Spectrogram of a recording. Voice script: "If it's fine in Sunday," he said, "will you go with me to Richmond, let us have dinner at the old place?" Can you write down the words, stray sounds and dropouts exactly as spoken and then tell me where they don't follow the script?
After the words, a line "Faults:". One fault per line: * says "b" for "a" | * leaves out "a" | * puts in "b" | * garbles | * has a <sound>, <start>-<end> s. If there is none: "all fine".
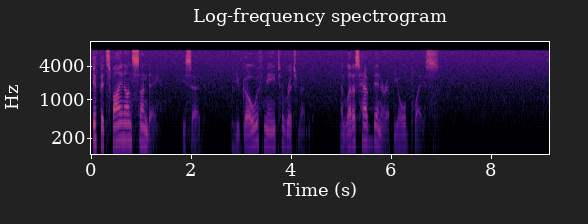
"If it's fine on Sunday," he said, "will you go with me to Richmond, and let us have dinner at the old place?"
Faults:
* says "on" for "in"
* puts in "and"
